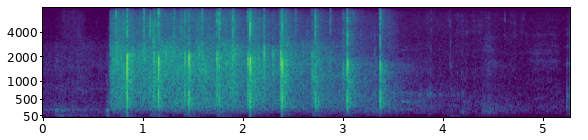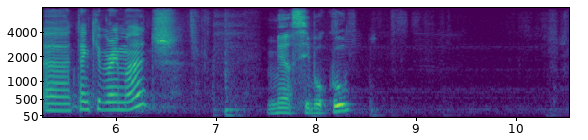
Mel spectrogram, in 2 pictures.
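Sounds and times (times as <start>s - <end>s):
seated crowd applause electing vice-presidents by acclamation: 0.6s - 4.0s
speech: 5.3s - 6.6s, 7.5s - 8.4s.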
